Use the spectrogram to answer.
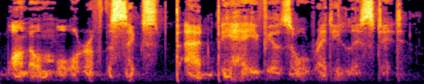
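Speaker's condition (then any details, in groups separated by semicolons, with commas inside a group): Spasmodic dystonia; prior stroke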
